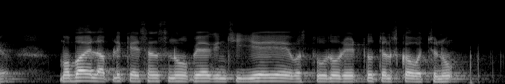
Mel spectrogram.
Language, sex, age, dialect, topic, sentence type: Telugu, male, 41-45, Southern, agriculture, question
